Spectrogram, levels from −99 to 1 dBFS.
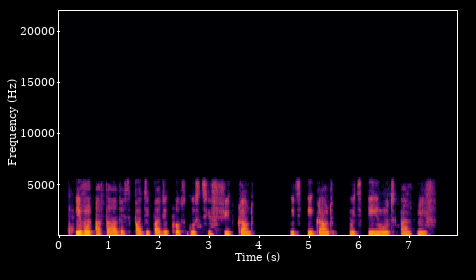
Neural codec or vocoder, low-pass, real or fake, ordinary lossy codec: codec, 16 kHz, 8 kbps, FreqCodec, smaller model; 5.4 kHz; fake; none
